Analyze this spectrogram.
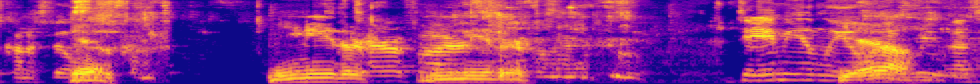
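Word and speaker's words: Damien Leone: not into those kind of films me neither Damian Leon yeah that's how you say his name the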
